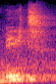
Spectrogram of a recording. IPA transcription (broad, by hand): niˑt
